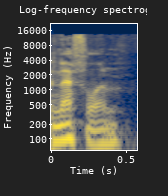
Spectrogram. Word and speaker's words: Nephilim: How do you pronounce that? N-E-P-H-I-L-I-M. – Yeah, Nephilim. Well, I played enough Diablo to know it's pronounced Nephilim. – Nephilim sounds about right to me.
